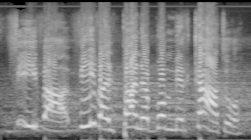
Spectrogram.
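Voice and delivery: loud, high rallying cry; shouted cheer. A narrator's reading. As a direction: shout it like a man in a crowd. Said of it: "uno gridò". (grido di evviva, forte e acuto)

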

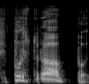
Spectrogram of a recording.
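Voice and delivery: high servant voice; rueful housekeeper. A narrator's reading. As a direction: agree ruefully, pitched high. (serva dispiaciuta, voce acuta)

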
